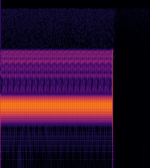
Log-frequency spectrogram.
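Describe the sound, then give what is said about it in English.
Telephone ringing tone of an outgoing call to a California number: one loud, steady, unbroken tone that holds for over a second and then cuts off into silence. “I don't know if she'll answer or not because we're calling out so of the blue.”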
